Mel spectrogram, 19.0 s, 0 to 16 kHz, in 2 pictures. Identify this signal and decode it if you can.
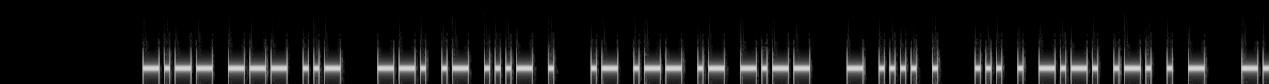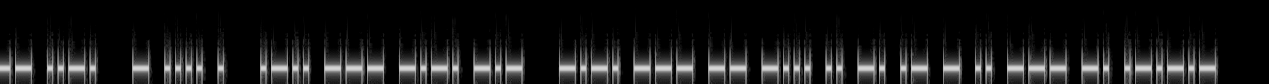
Morse code, heard as a keyed tone, about 30 wpm, 700 Hz. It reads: YOU GAVE AWAY THE SECRET OF THE LOCK COMBINATION.
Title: Sentences from Top 1300 Words 30wpm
